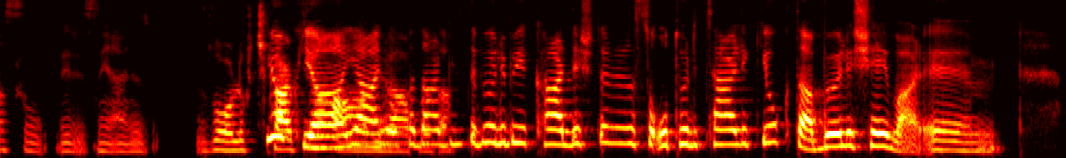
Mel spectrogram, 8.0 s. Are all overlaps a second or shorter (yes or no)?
no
